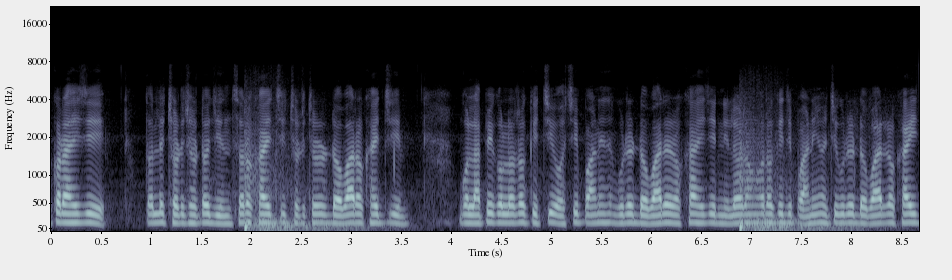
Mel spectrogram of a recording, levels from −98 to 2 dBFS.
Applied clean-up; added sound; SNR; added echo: none; Explosion; 16 dB; none.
